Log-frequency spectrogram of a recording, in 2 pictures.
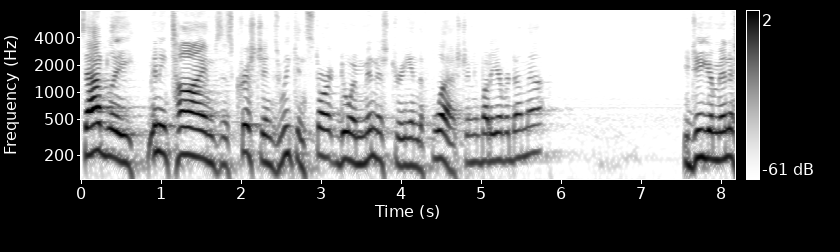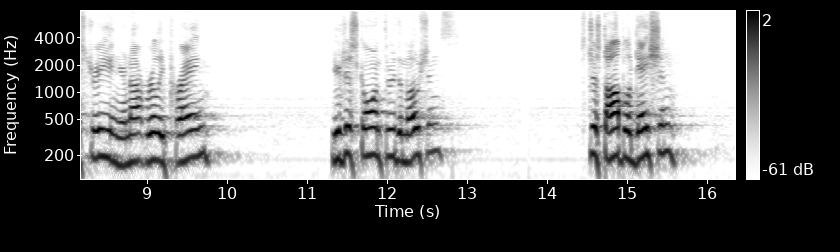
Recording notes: Sermon audio from Mission Church in Locust, NC.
